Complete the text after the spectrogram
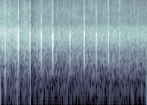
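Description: Light, sparse thank-you applause from an audience for a pastor's faithful service: about a dozen separate claps in a loose, fairly steady rhythm, with no voices over them.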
